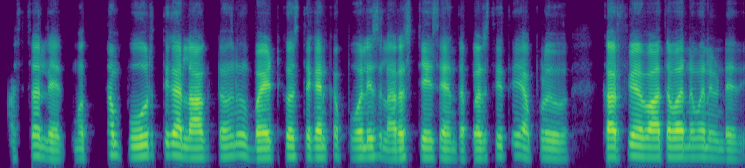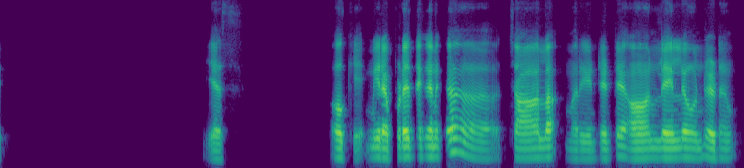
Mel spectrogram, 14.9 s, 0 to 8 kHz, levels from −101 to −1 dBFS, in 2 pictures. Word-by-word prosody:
అస్సలు 145 +4 -2
లేదు. 110 -2 -1
మొత్తం 120 +6 -5
పూర్తిగా 150 +3 +2
లాక్‌డౌను 130 +4 +2 0.2
బయటికొస్తే 135 +2 +3
గనుక 130 0 +3 0.2
పోలీసులు 130 -1 0
అరెస్ట్ 120 - 0
చేసేంత 115 -2 0
పరిస్థితి. 120 +5 -3
అప్పుడు 125 -2 -5 0.6
కర్ఫ్యూ 145 +2 +6
వాతావరణమని 130 -1 +4
ఉండేది. 115 -2 -7 2.1
యెస్! - - -7 1.2
ఓకే. - - -8
మీరెప్పుడైతే 135 - 0
గనుక, 135 0 -3 0.7
చాలా 125 +2 -1 0.2
మరేంటంటే 115 +3 -8 0.2
ఆన్‌లైన్‌లో 120 +1 -1
ఉండడం, 120 0 -5
125 Hz, 95 wpm, -23 LUFS, 120-135 Hz, 2.1 s, కర్ఫ్యూ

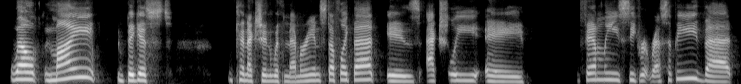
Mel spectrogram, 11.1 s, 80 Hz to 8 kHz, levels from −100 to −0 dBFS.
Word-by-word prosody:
Well, 250 -1 +7
my 275 +8 +4 0.5
biggest 215 0 +3 1.0
connection 195 -3 -1
with 185 -2 -5
memory 185 +3 -5
and 210 0 -5
stuff 220 +2 -3
like 230 -1 -2
that 235 +1 +2 0.2
is 185 -2 -1
actually 205 +1 -4
a 175 -2 -5 0.9
family 235 0 -3
secret 205 -1 -5
recipe 265 +10 -5
that 175 -5 -2
210 Hz, 90 wpm, -23 LUFS, 190-235 Hz, 1.0 s, Well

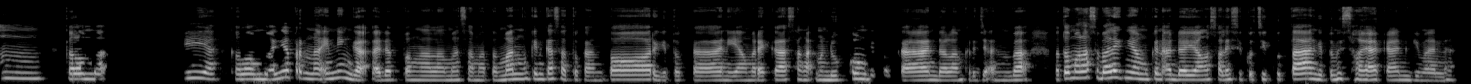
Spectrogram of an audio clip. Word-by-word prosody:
Mhm, 290 0 -6 0.5
kalau, 250 0 +4
Mbak 250 0 -3 0.8
iya. 295 -2 0 0.2
Kalau, 240 +1 0
Mbaknya 240 +7 +1
pernah 260 -6 0
ini 270 +3 -2
enggak, 210 -5 +4
ada 210 +3 +2
pengalaman 200 0 -3
sama 195 -1 -6
teman, 210 +4 +1
mungkin 250 -1 -3
kan 255 0 +1
satu 225 -4 -6
kantor 220 +4 +2
gitu 185 +1 -10 0.2
kan, 195 +1 +1
yang 195 0 -2
mereka 195 +2 -1 0.2
sangat 215 -3 -2
mendukung 205 +5 -1
gitu 320 +9 -15
kan 195 +1 +6
dalam 195 +1 -1
kerjaan, 190 +1 -7
Mbak, 205 0 +5 0.3
atau 275 +5 +2
malah 300 +2 +5
sebaliknya, 300 -1 +4
mungkin 245 0 -2
ada 220 -1 +3
yang 210 - +3
saling 220 +1 -2
sikut-sikutan 240 +2 +3 0.2
gitu 215 - -8
misalnya 220 -5 +2
kan 200 0 0
gimana? 185 +2 -6
220 Hz, 165 wpm, -24 LUFS, 200-250 Hz, 0.8 s, kan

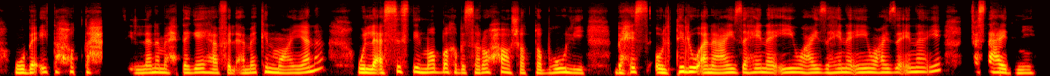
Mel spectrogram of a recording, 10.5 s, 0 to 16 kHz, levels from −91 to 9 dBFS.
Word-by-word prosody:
وبقيت 180 +3 +1
أحُطّ 215 - -4
حاجتي - - -1 0.3
اللي 160 +2 -1
أنا 190 - +2
محتاجاها 180 0 0
في 165 - -10
الأماكن 175 +7 -1
مُعيّنة، 180 - 0 0.3
واللي 175 -2 +5
أسِّس 220 +6 -1
لي 210 - +3
المطبخ 190 +1 0
بصراحة 180 +4 0
شطّبه 160 +3 -1
لي، 165 -4 -2 0.3
بحيث 200 +5 0
قُلت 180 +4 +2
له 215 0 +6
أنا 170 - +3
عايزة 180 +2 +1
هنا 185 +1 0
إيه، 180 +3 0
وعايزة 175 -1 -1
هنا 185 +1 0
إيه، 185 +2 0
وعايزة 190 0 -1
هنا 210 +2 -1
إيه، 250 +5 -2 0.3
فساعدني. 160 -4 0
180 Hz, 170 wpm, -23 LUFS, 165-195 Hz, 0.3 s, له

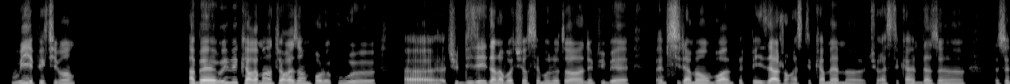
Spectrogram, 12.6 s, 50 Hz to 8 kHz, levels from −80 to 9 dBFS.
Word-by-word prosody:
Oui 175 - +1
effectivement. 140 +3 -3 1.4
Ah 115 - +6
beh, 115 -1 +10
oui 145 - +1
oui 240 - 0
carrément, 180 - +4
hein, - - -1
tu 145 - -4
as - - +6
raison 200 +12 +2
pour 110 - 0
le 105 +1 -4
coup 165 +4 -7
heu, 100 -3 -4 0.4
heu, - - 0
tu - - -8
le 100 - -17
disais 155 - -1
dans - - +5
la 105 - +3
voiture 105 +8 -3
c'est 115 - -2
monotone 105 +7 -2
et 110 - -5
puis, 105 - -14
beh, 100 -1 -2 0.4
même 110 - -5
si 105 - +4
la 100 - +2
main 115 +2 0
on 110 -2 0
voit 105 +1 +3
un - - -4
peu - - -10
de - - -37
paysages 100 +7 +4
on 105 - -6
reste 100 +2 -8
quand 100 - -2
même, 115 0 -2
heu 95 -1 -9
tu - - -13
restes 110 0 -7
quand 100 - -2
même 110 +2 -6
dans 100 0 -4
un 100 -2 -7 0.4
dans 100 0 -4
110 Hz, 235 wpm, -24 LUFS, 100-140 Hz, 1.4 s, beh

